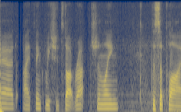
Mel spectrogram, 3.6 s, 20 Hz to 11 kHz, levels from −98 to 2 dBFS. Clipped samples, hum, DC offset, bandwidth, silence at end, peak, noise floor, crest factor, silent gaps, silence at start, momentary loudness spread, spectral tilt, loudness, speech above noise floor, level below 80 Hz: under 0.1%; none; under 0.1%; 10.5 kHz; 0 s; 0 dBFS; -40 dBFS; 20 dB; none; 0 s; 11 LU; -4.5 dB/octave; -20 LUFS; 20 dB; -40 dBFS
